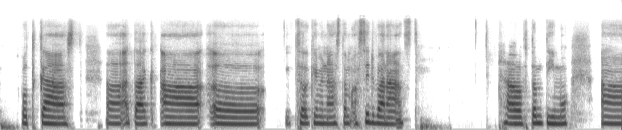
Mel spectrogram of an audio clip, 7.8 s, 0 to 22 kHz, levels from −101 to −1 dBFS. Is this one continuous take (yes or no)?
yes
